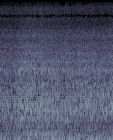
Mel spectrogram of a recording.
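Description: A steady roaring rush with a low rumble beneath, the sound of a blazing fire played over a venue's sound system.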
